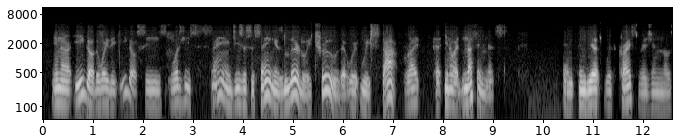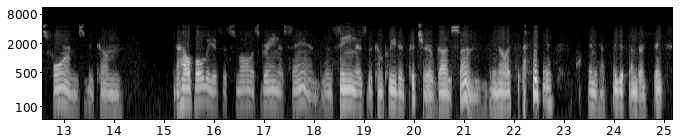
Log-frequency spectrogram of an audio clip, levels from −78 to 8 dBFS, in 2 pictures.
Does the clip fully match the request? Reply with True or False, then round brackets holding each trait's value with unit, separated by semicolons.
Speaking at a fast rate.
False (150 wpm)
